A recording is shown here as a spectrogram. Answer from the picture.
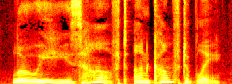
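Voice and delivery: usual speaking voice

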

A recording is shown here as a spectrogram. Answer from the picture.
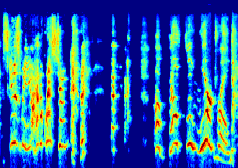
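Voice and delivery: very high, laughing little question; squeaky mock alarm. Actress to director about a revealing script, squeaky mock alarm. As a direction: pipe up in comic alarm, breaking into laughter. Acted shocked question at audition.

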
